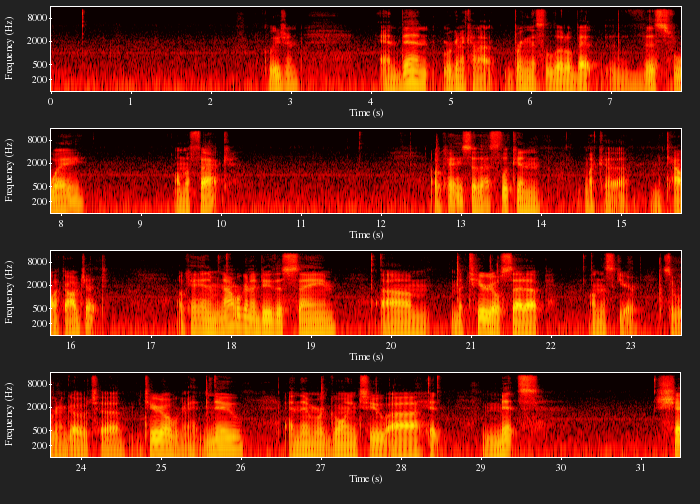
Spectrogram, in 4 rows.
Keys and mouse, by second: 3.5-5.1 drag, 16.2-17.1 drag, 18.8-20.1 middle drag, 20.5 middle click, 21.9-23.8 middle drag, 25.2 middle click, 26.3 middle click, 27.0-28.1 drag.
